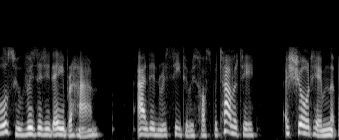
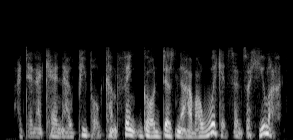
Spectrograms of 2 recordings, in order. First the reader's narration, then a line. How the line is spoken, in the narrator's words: he whispered to me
